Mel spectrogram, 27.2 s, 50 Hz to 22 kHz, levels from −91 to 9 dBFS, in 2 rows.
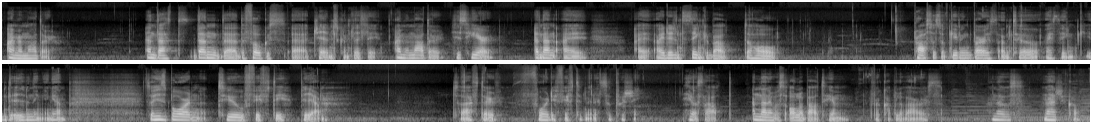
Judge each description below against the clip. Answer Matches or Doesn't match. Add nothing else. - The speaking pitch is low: Doesn't match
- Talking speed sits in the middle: Matches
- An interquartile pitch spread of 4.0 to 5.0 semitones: Doesn't match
